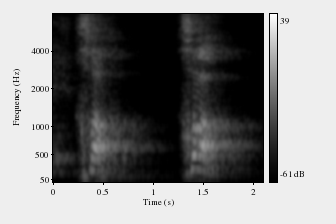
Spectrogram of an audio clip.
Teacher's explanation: খ বলার সময় আমরা খেয়াল রাখবো খটা যখন আমি উচ্চারণ করব উপরের তালুর সাথে জীবের লাস্ট অংশ লাগিয়ে উচ্চারিত খর পরে একটা শব্দ হবে খ এটা যেন একদম খ হয়ে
